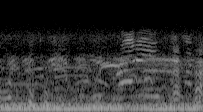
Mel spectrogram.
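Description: Cheerleaders shouting a cheer together, high voices calling out long, falling syllables that grow stronger about a second in, over a steady low hum on the recording.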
